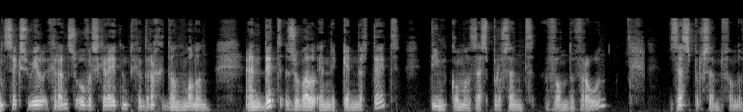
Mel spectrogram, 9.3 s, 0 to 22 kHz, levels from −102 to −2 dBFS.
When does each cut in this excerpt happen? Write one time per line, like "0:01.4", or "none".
0:08.0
